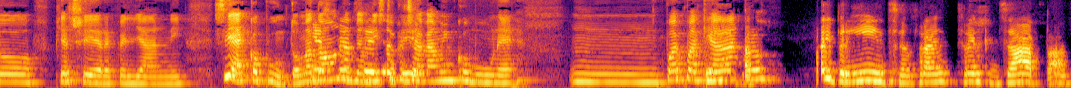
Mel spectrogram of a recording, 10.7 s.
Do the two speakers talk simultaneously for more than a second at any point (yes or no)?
yes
